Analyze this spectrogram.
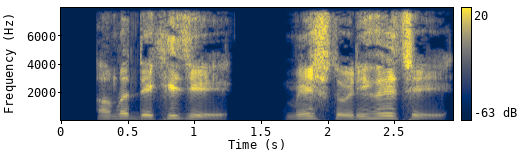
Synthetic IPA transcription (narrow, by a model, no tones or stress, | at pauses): amɾad̪ekʰid͡ʑe | meʃt̪ojɾiɦojet͡ɕʰe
